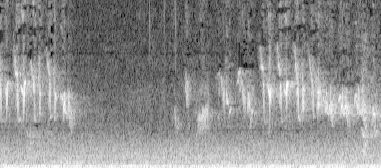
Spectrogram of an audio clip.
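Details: In Powerscourt Gardens, a chaffinch singing in a tree gives quick runs of high, bright chirps in two bursts, over a steady low rumble of wind or distant traffic.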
